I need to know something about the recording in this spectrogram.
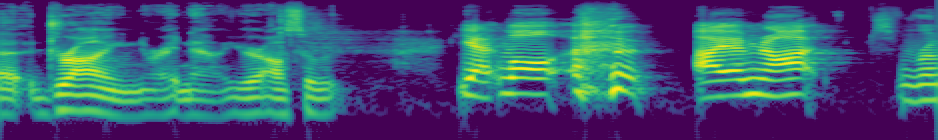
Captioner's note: laughs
